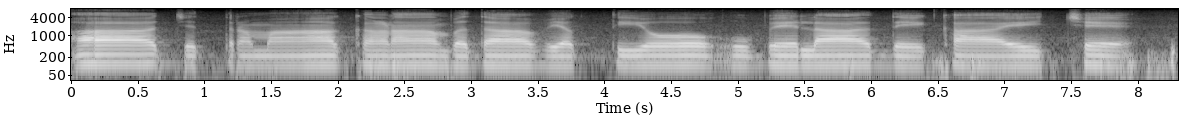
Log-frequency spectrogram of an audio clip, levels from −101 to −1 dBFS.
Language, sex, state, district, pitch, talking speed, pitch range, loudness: Gujarati, male, Gujarat, Gandhinagar, 110 Hz, 60 wpm, 110-115 Hz, -20 LUFS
